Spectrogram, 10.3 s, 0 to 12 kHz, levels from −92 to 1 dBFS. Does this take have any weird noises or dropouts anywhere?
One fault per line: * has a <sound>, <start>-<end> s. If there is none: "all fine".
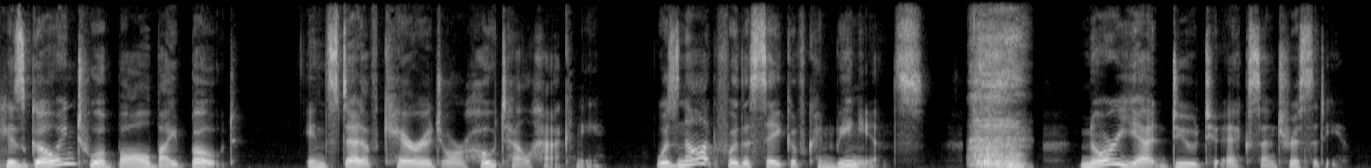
* has a throat clearing, 7.2-7.8 s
